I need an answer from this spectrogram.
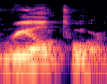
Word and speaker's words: realtor: not a realtor I'm a realtor r-e-a-l -t-o-r really not good at it already a realtor hey okay real tour that's it that's how you say it a realtor realtor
